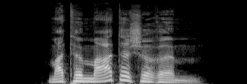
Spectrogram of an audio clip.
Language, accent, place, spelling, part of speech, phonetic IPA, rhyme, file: German, Germany, Berlin, mathematischerem, adjective, [mateˈmaːtɪʃəʁəm], -aːtɪʃəʁəm, De-mathematischerem.ogg
- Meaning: strong dative masculine/neuter singular comparative degree of mathematisch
